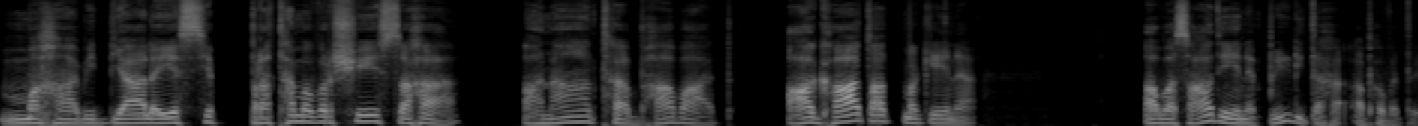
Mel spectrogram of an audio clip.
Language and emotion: Sanskrit, sad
